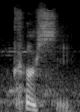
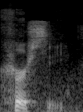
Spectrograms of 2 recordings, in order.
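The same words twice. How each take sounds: First: Curtsy said as kersey, no t; Mig's curtsy. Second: Curtsy said as kersey, dropping the t; curtsy spoken like Mig, kersey; Mig's curtsy. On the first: Teacher showing Mig's curtsy, said as kersey. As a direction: say Curtsy the way Mig does, kersey. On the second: Teacher repeating Mig's curtsy as kersey. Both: Shown as a demonstration. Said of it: "Mig says it".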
